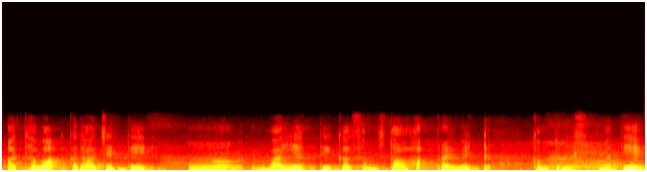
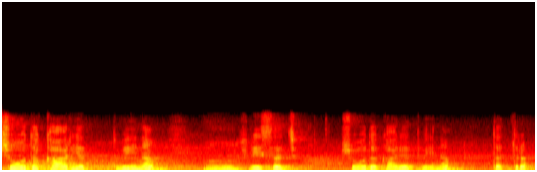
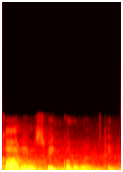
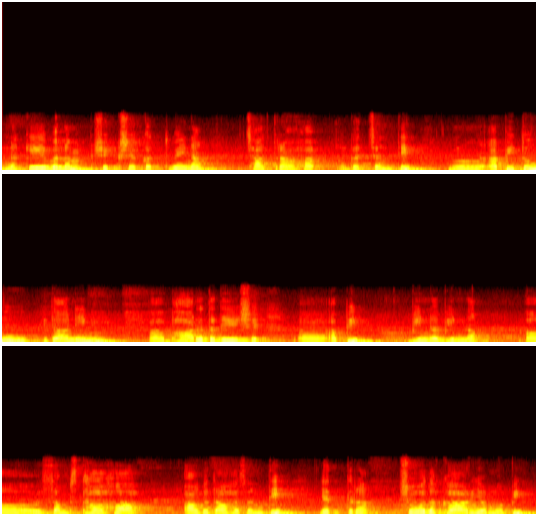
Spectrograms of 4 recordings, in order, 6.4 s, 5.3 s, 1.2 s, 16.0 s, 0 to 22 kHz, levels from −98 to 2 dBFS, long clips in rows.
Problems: background sounds at intervals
